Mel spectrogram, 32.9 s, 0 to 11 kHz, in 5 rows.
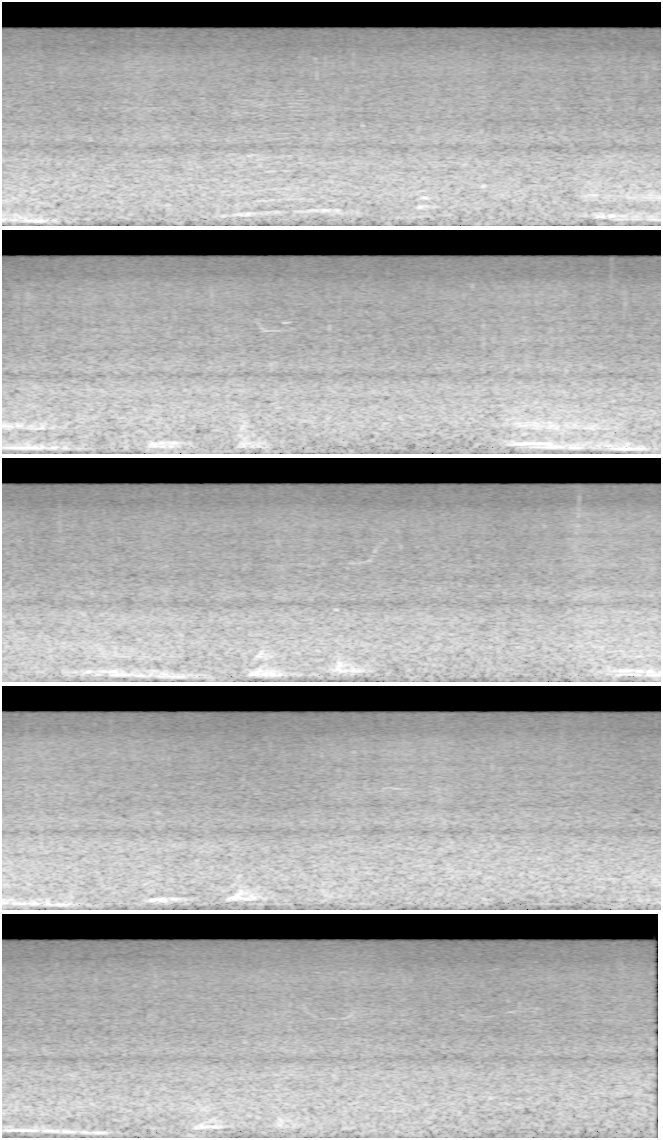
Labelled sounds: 2.4	2.7	humpback whale, 0.78 to 1.1 kHz
9.1	9.4	humpback whale, 2.5 to 3.2 kHz
16.7	17.0	humpback whale, 2.3 to 2.8 kHz
23.5	23.8	humpback whale, 2.4 to 2.6 kHz

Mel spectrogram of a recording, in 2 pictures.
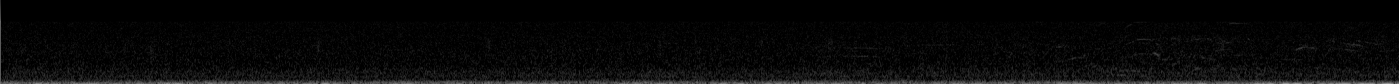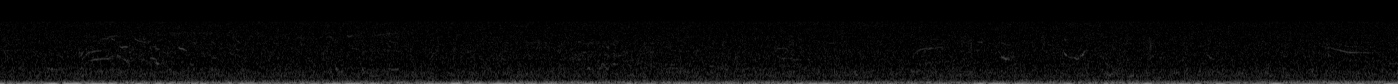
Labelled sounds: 8.4	8.8	killer whale, Bigg's (transient), 2.0 to 2.1 kHz
13.0	13.2	killer whale, Bigg's (transient), 1.9 to 2.4 kHz
14.8	15.0	killer whale, Bigg's (transient), 1.4 to 1.9 kHz
23.1	23.5	killer whale, Bigg's (transient), 1.6 to 2.2 kHz
27.2	27.7	killer whale, Bigg's (transient), 1.6 to 2.1 kHz

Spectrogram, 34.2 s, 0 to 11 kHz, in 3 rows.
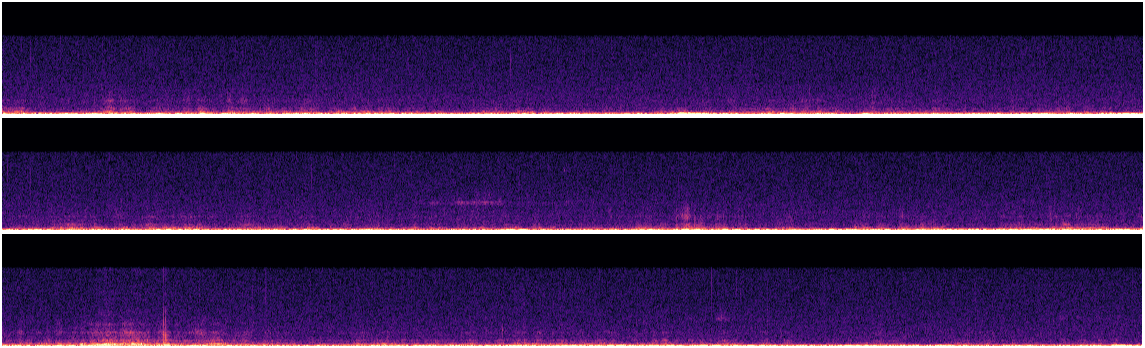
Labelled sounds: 15.6	16.5	vessel noise, 1.9 to 3.8 kHz

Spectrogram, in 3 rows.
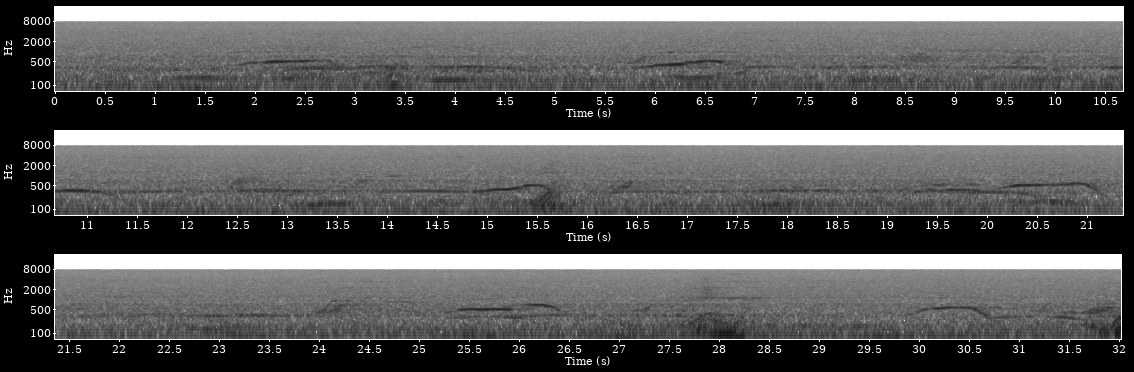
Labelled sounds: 8.9	9.2	humpback whale, 0.90 to 1.2 kHz
16.3	16.6	humpback whale, 3.7 to 3.8 kHz
24.6	25.0	humpback whale, 0.80 to 0.90 kHz
27.9	28.4	humpback whale, 0.99 to 5.8 kHz

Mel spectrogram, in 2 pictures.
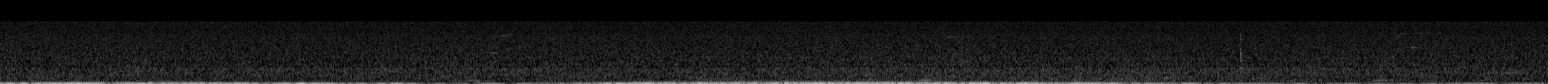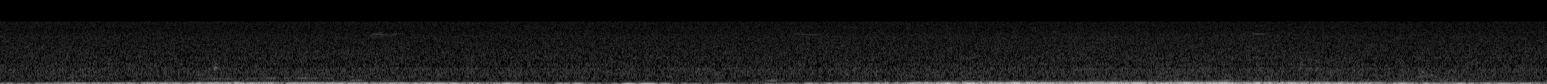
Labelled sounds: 19.2	19.5	humpback whale, 3.8 to 4.2 kHz
23.4	23.7	humpback whale, 3.9 to 4.3 kHz

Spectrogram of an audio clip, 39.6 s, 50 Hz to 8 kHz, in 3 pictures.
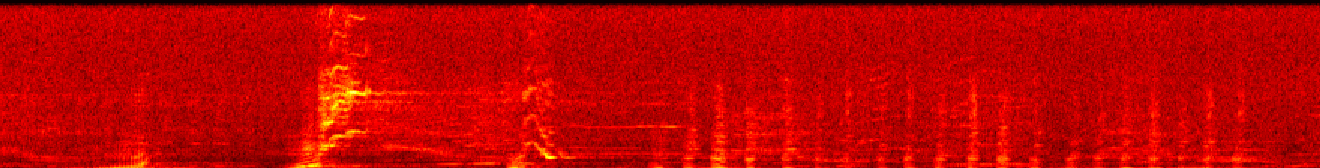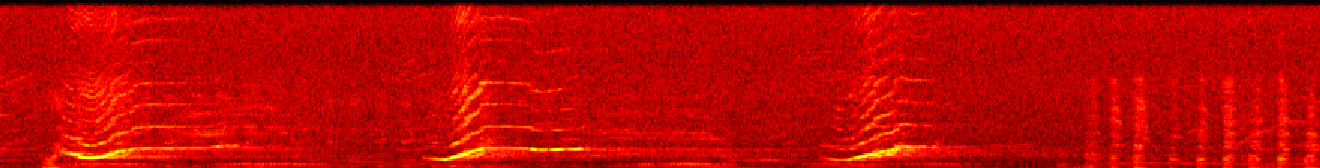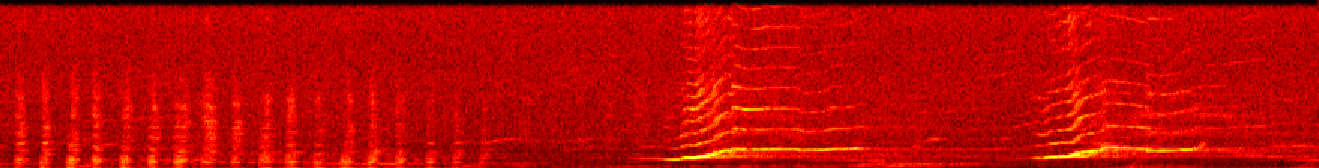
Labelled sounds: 0.0	0.6	humpback whale, 0.80 to 2.0 kHz
2.9	4.5	humpback whale, 0.80 to 7.3 kHz
5.2	6.6	humpback whale, 0.80 to 2.2 kHz
7.2	7.5	humpback whale, 0.83 to 0.96 kHz
8.8	9.1	humpback whale, 0.93 to 1.2 kHz
9.8	10.0	humpback whale, 1.1 to 1.3 kHz
11.0	11.3	humpback whale, 1.6 to 2.0 kHz
13.2	15.6	humpback whale, 0.80 to 8.0 kHz
17.2	19.6	humpback whale, 0.80 to 7.4 kHz
21.3	22.7	humpback whale, 0.80 to 4.4 kHz
25.5	26.3	humpback whale, 1.2 to 2.5 kHz
31.2	31.6	humpback whale, 1.2 to 1.5 kHz
32.8	39.5	humpback whale, 0.80 to 7.9 kHz

